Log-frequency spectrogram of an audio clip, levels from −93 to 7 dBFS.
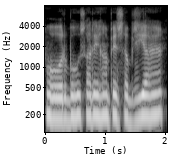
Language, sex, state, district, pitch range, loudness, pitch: Hindi, male, Jharkhand, Deoghar, 185-200 Hz, -15 LUFS, 195 Hz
